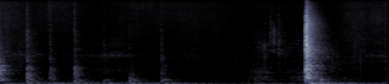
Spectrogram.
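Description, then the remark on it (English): A door slams shut with one loud, sharp bang near the end. Before it come several quieter knocks or thuds at an uneven pace. No one speaks. “He's so loud at the door. Yeah, he slams it.”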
